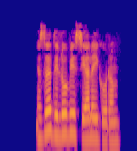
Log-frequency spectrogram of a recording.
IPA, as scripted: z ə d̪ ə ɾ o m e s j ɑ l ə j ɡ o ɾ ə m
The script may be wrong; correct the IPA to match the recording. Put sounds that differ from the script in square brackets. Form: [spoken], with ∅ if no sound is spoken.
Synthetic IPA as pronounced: z ə d̪ ə [l] o [b] e s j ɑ l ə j ɡ o ɾ ə m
